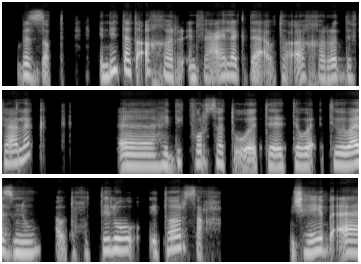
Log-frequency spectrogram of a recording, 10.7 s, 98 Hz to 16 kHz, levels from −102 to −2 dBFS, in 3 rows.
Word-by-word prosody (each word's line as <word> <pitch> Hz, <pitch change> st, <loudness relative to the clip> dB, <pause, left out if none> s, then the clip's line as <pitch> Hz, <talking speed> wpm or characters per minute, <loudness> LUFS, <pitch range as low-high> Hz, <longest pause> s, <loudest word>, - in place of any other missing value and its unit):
بالضبط، 185 Hz, -4 st, -3 dB, 0.4 s
إن 170 Hz, -, 0 dB
أنت 255 Hz, 0 st, +3 dB
تأخر 185 Hz, -6 st, 0 dB
إنفعالك 180 Hz, +3 st, -1 dB
ده، -, -, +1 dB
أو -, -, -2 dB
تأخر 155 Hz, -1 st, -4 dB
رَدّ 170 Hz, +1 st, -2 dB
فعلك، 200 Hz, -, -1 dB, 0.7 s
آآ، 160 Hz, 0 st, +2 dB
هيدّيك 170 Hz, +5 st, -5 dB
فرصة 190 Hz, 0 st, -2 dB
تو 180 Hz, -, 0 dB
ت -, -, -4 dB
ت 160 Hz, +1 st, +1 dB, 0.2 s
توازنه 175 Hz, 0 st, +4 dB, 0.2 s
أو -, -, -2 dB
تحُطّ 165 Hz, +2 st, -13 dB
له 205 Hz, 0 st, +3 dB, 0.2 s
إطار 205 Hz, +8 st, +1 dB
صح، 245 Hz, -, -4 dB, 0.7 s
مش 180 Hz, -, +8 dB
هيبقى 190 Hz, +3 st, +3 dB
175 Hz, 135 wpm, -27 LUFS, 165-200 Hz, 0.7 s, مش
